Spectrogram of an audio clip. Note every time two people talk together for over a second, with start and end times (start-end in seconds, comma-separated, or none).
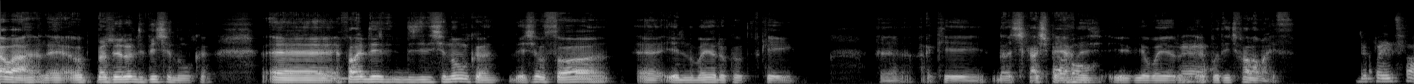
none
